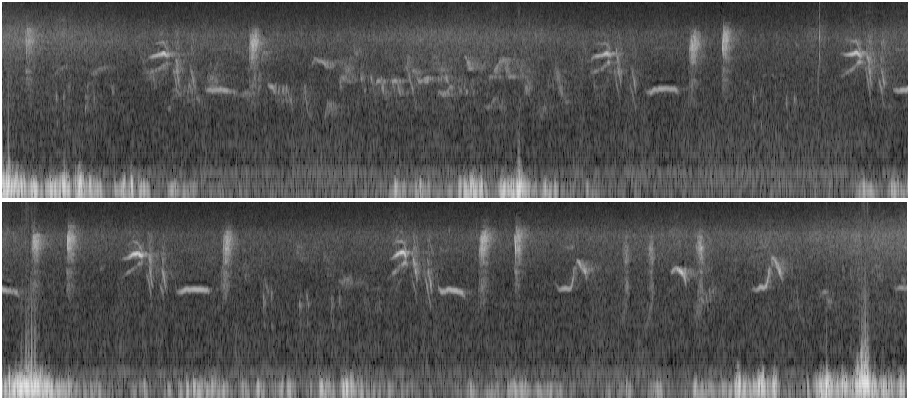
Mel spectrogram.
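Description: Blyth's reed warbler singing: an unhurried, continuous string of short, varied high notes and chirps, with some motifs repeated. Gusts of wind rumble on the microphone at the start, about a quarter of the way in, about halfway, and again near the end.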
